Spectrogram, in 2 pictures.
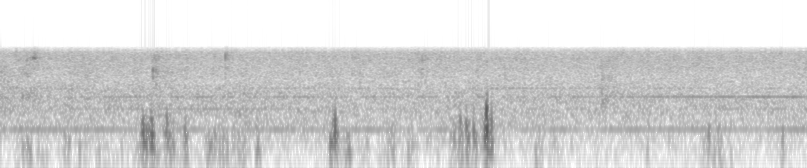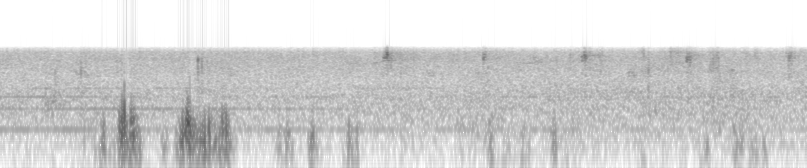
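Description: Horse hooves trotting on soft indoor-arena footing, heard as a few irregular, muffled thuds, the loudest in a cluster about seven seconds in, over a steady low hum.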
